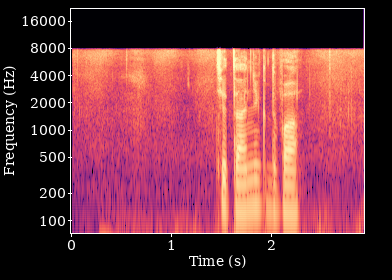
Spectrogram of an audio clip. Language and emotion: Russian, neutral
